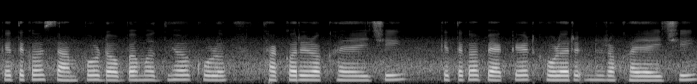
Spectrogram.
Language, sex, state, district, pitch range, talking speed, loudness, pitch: Odia, female, Odisha, Nuapada, 200-215 Hz, 95 wpm, -17 LUFS, 210 Hz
